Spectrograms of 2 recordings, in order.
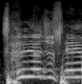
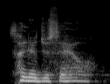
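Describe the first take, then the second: First: It is shouted loudly and urgently. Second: It is said quietly and calmly.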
